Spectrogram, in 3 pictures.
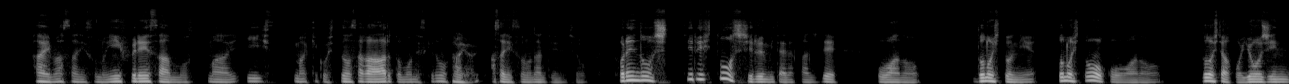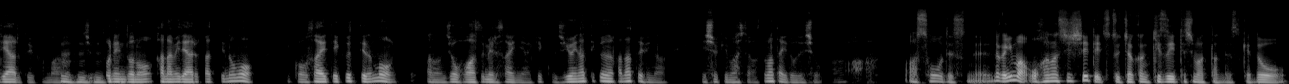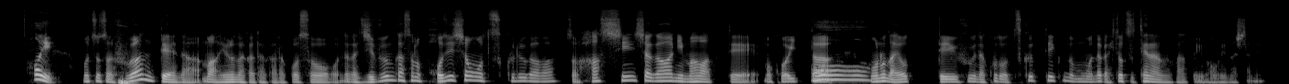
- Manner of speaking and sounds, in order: none
- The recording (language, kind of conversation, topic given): Japanese, advice, どうすればキャリアの長期目標を明確にできますか？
